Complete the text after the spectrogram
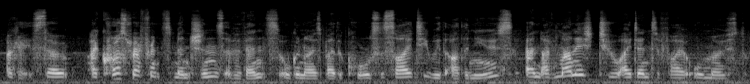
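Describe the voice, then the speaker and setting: An actress playing a brisk, cautious woman researcher in an audio drama phone conversation. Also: deep voice, fairly bright tone, poor audio. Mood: brisk, concerned.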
